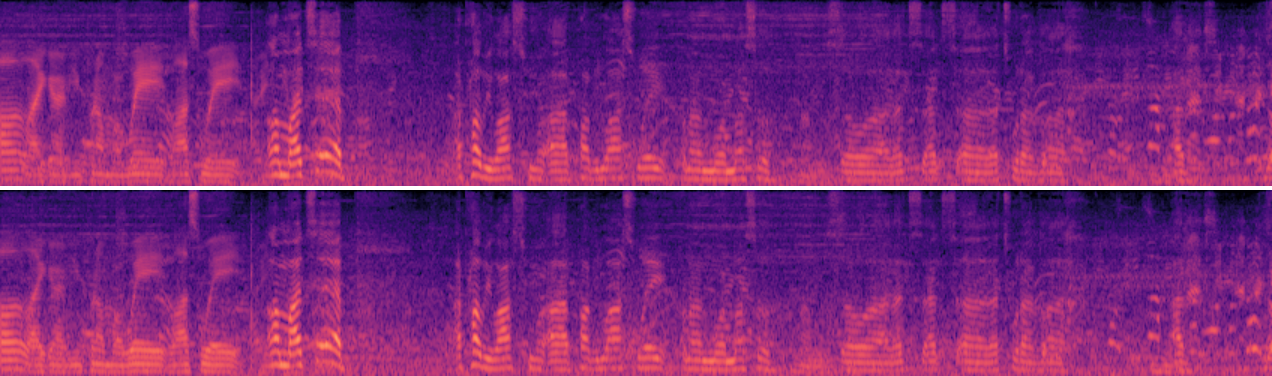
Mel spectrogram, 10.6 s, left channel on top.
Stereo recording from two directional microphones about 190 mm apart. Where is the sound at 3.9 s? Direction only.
5° right (ahead or behind).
